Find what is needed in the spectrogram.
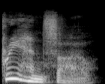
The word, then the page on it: prehensile: British English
